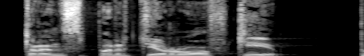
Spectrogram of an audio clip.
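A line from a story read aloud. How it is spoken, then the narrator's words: Booming voice. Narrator (Russian): прогремел Колер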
